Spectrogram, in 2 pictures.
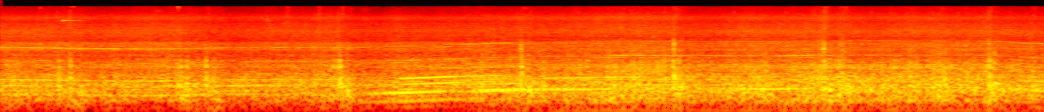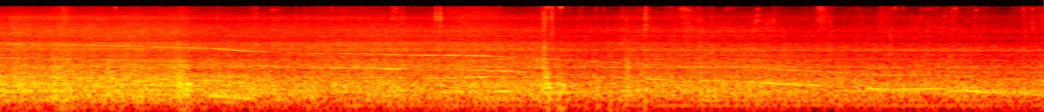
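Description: Tyres roar steadily on a road.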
